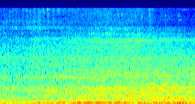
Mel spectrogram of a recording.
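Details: Steady low engine rumble from a passing vehicle, with no bird or other animal voice heard.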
